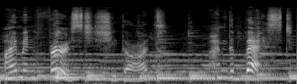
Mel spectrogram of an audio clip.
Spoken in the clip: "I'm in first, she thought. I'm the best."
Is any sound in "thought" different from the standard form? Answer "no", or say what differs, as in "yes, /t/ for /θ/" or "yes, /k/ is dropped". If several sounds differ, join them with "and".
no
